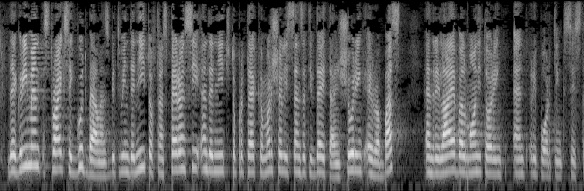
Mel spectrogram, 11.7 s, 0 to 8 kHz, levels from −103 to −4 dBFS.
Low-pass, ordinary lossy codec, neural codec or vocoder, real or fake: none; none; none; real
